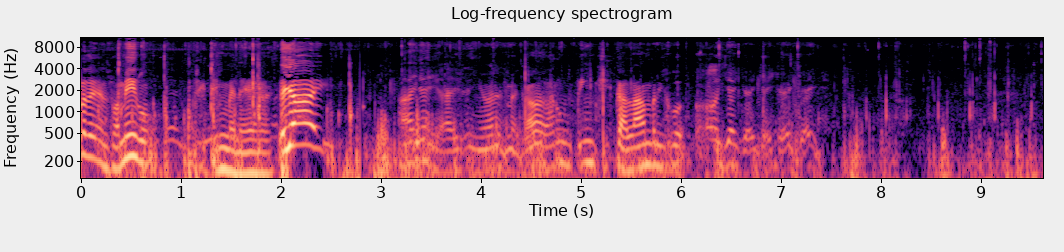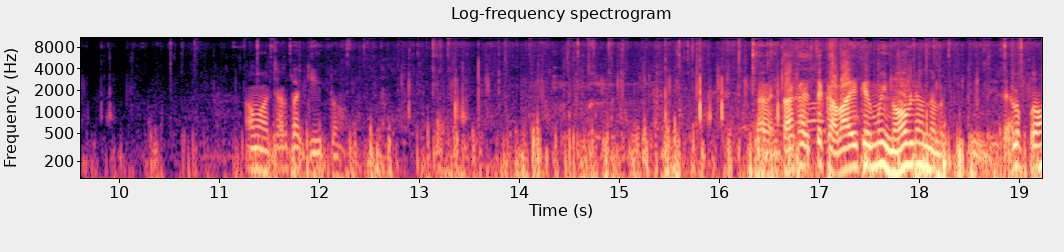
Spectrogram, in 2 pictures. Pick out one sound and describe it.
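A horse's hooves plod on dry dirt.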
